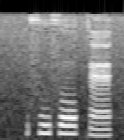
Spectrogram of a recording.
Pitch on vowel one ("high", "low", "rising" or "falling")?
high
